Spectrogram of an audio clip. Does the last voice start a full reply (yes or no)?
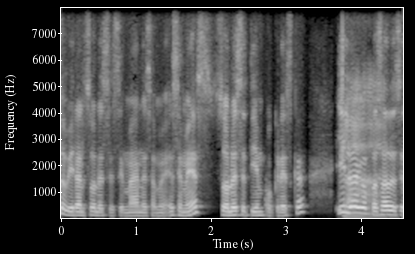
no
